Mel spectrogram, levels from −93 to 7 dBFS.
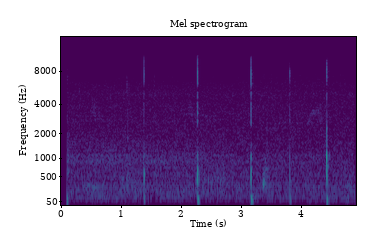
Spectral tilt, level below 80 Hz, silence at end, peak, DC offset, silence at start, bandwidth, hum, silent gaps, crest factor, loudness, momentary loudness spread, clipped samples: -3 dB/octave; -76 dBFS; 0 s; -26 dBFS; under 0.1%; 0.1 s; 11 kHz; none; none; 34 dB; -59 LUFS; 17 LU; under 0.1%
